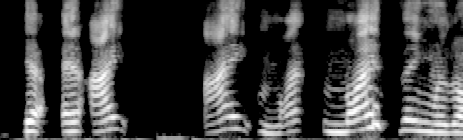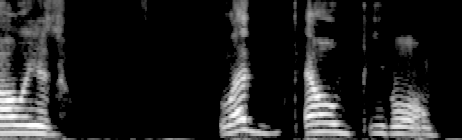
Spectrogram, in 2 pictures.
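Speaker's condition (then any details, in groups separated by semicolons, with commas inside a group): Cerebral palsy, spastic quadriplegia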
